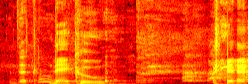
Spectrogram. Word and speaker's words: Da'Coon: my name is adeku you just don't pronounce the n deku it's french oh man that's that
